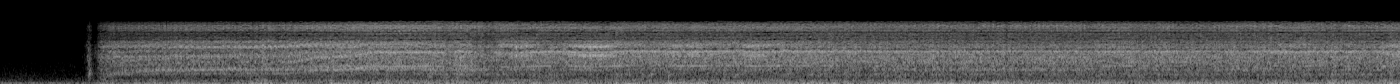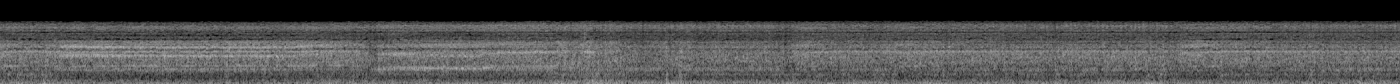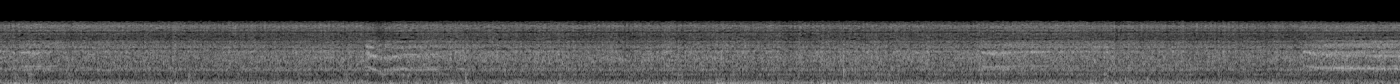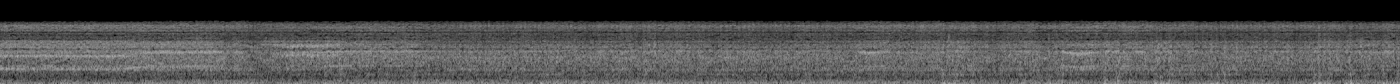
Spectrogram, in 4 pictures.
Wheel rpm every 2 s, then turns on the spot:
70, 180, 220, 230, 230, 230, 230, 220, 220, 220, 230, 230, 230, 230, 230, 220, 220, 230, 230, 230, 230, 220, 230, 230, 230, 230, 230, 230.
none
